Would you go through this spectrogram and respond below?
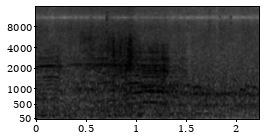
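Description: A cow moos in the Baldur's Gate: Enhanced Edition video game, a single drawn-out lowing call, moderately close and steady, over a faint background hum with no talking.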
